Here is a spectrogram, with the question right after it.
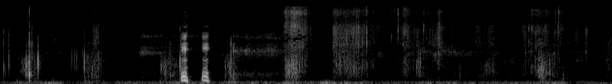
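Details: Dogs at play, a Borzoi with a Golden Retriever and a Poodle: two short, sharp barks in quick succession partway through, set among footsteps, crunching ground and rustling movement.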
